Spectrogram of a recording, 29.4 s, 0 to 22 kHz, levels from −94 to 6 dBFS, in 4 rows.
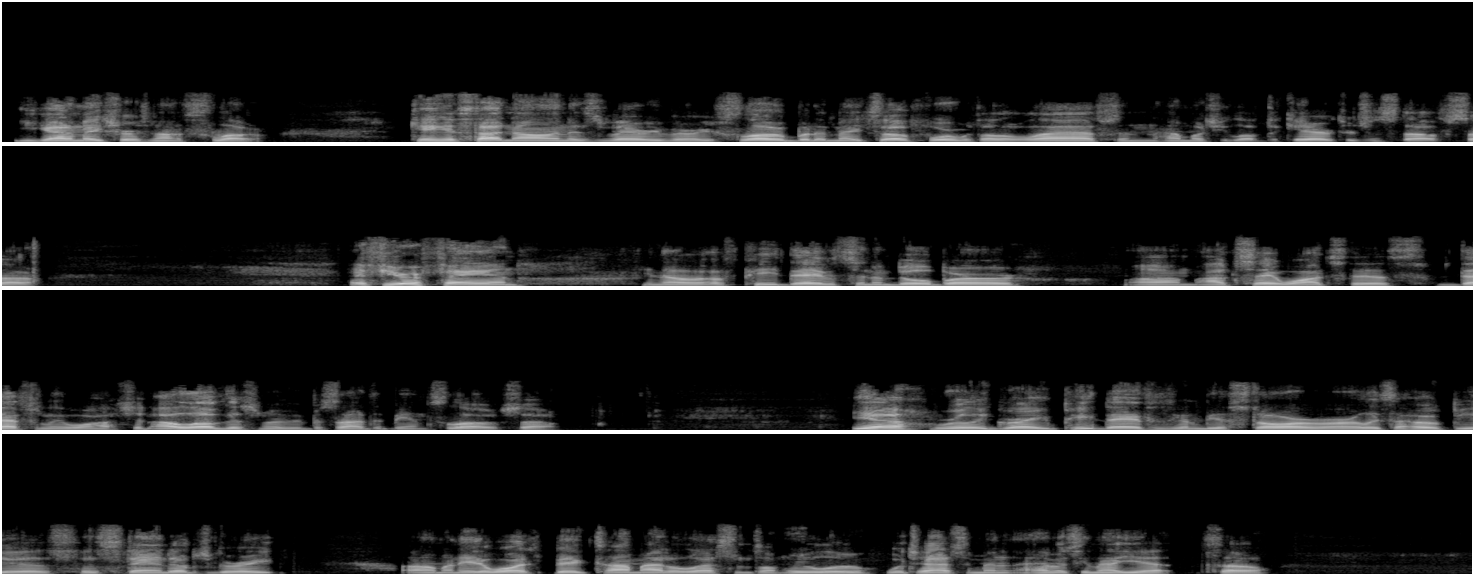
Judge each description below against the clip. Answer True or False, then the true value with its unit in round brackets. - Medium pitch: False (120 Hz)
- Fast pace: True (210 wpm)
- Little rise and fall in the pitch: True (1.8 semitones)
